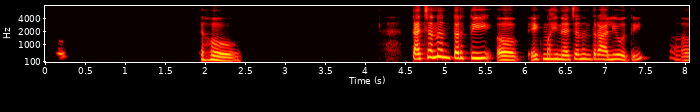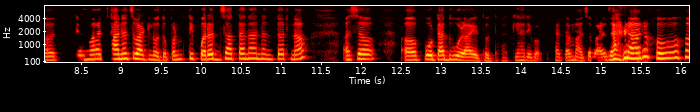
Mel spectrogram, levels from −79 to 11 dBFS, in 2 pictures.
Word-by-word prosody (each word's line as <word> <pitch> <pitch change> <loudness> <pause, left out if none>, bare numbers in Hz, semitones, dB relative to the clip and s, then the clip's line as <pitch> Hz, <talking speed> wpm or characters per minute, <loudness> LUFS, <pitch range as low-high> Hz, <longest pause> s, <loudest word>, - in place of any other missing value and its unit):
हं. - - -8 1.7
हो. 180 -5 +1 2.1
त्याच्यानंतर 310 +3 +5
ती 290 - +6 0.2
अ, 200 +1 +6 0.2
1 225 +4 -2
महिन्याच्यानंतर 245 0 0
आली 225 0 +2
होती. 235 +3 -2 0.4
अ, 190 -7 -8 0.3
तेव्हा 225 +3 -4
छानच 255 +2 +1
वाटलं 230 -4 +1
होतं. 185 -2 -7
पण 215 +2 -5
ती - - -1
परत 240 +2 +3
जाताना 265 +2 -1
नंतर 250 -1 -4
ना 235 +3 -3 0.6
असं 240 +2 0 0.4
अ, 205 0 0
पोटात 220 -1 +1
गोळा 185 -6 0
येत 155 -1 -5
होता 155 +1 -13
की 180 - -13
अरे 180 -2 -10
बापरे! 170 - -16
आता 170 0 -10
माझं 180 +3 -9
बाळ 175 0 -6
जाणार 275 - +4
हो. 290 +3 +3
230 Hz, 125 wpm, -20 LUFS, 195-255 Hz, 2.1 s, ती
